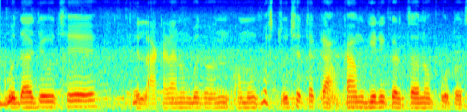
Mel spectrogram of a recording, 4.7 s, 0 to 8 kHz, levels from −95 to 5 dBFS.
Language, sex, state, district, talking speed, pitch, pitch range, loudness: Gujarati, male, Gujarat, Gandhinagar, 165 wpm, 135 Hz, 130-145 Hz, -16 LUFS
